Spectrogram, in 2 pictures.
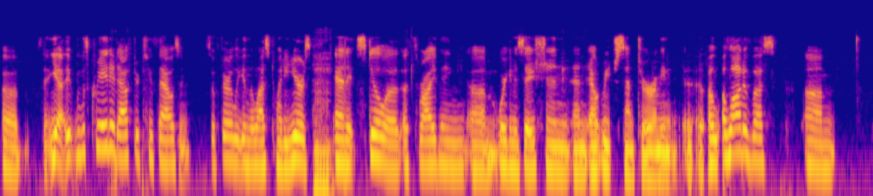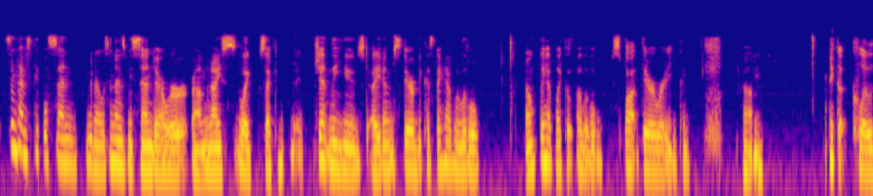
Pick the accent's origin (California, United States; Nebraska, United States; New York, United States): New York, United States; As a New Yorker, it's hard for me to admit that.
